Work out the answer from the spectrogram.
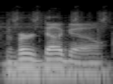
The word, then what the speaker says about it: Verdugo: Yeah, Verdugo. I mean that it is spelled with the D. The way that it's written, it just sounds exactly like Vertigo.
